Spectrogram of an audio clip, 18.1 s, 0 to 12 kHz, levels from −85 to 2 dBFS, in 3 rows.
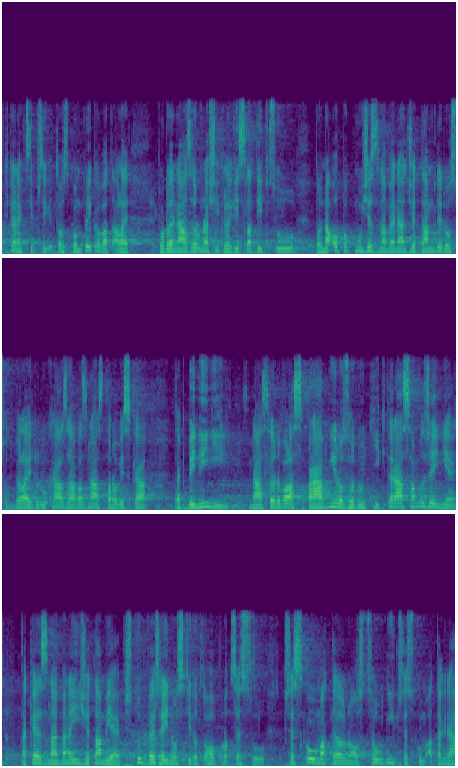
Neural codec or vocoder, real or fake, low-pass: none; real; 7.2 kHz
